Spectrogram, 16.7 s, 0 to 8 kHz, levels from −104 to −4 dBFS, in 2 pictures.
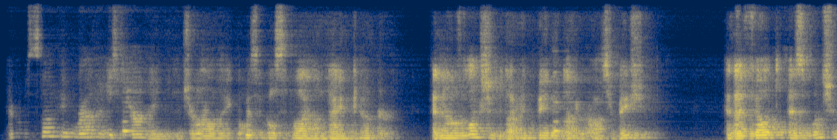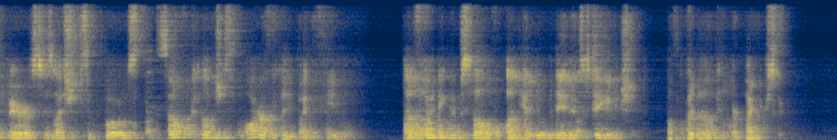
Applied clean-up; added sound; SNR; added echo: neural mask model DeepFilterNet 3.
